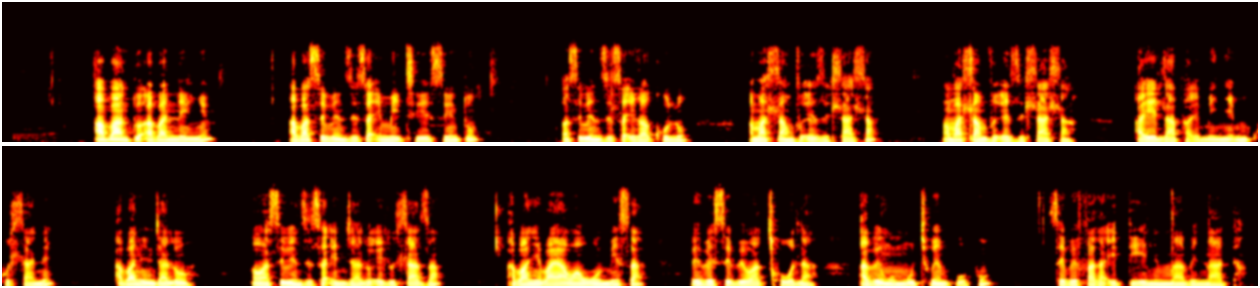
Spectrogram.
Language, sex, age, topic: North Ndebele, female, 25-35, health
